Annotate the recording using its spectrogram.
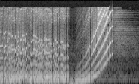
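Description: A quick electronic tone sweeps upward in pitch.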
